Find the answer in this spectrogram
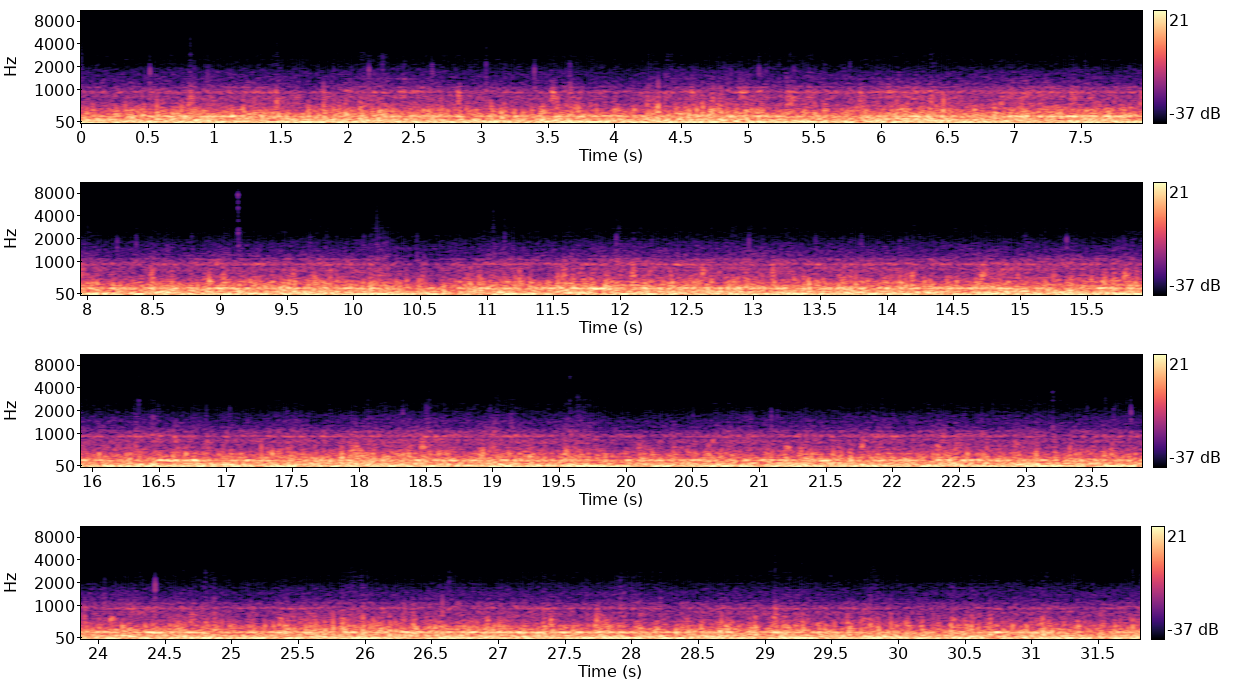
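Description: A car cruising steadily, heard from inside the cabin: an even low drone of tyres on the road and the engine, with a steady hum underneath.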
